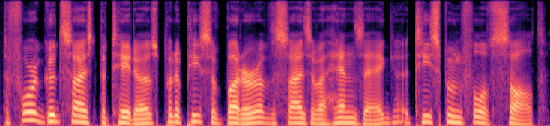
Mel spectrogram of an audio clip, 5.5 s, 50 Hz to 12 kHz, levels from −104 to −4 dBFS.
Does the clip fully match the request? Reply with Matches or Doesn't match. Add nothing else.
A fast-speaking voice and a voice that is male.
Matches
